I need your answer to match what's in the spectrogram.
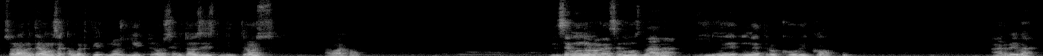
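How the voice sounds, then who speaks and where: Mexican guy teaching physics, mellow kinda high voice, keeps asking "ok?", echoey classroom sound. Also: measured pace, long pauses. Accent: Mexican Spanish. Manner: explains step by step, checks in with "¿ok?". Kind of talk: classroom lecture. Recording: echoey room.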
